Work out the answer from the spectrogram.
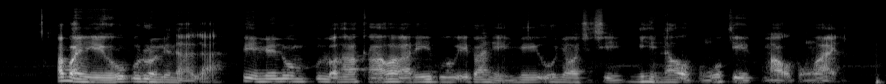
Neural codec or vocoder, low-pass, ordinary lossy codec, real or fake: codec, 44.1 kHz, 2.6 kbps, SNAC; 14.4 kHz; none; fake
